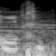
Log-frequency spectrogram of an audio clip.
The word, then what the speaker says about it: Ypres: a little description about EEP dubbed wipers in Italian ruins dubbed wipers by British troops due to its difficult pronunciation wipers the Belgium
